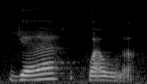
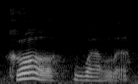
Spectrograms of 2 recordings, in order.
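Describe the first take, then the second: First: The first word begins with a Y sound. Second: The first word begins with a G-like sound. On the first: This is the form used in parts of Ulster. "It's only in some parts of Ulster that you say "yeah."" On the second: This is the form used in most of Ireland. "That's how it's said throughout most of Ireland"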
